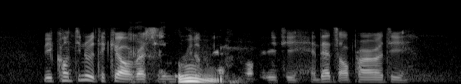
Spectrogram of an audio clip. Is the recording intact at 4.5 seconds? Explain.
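Yes, the audio is intact at 4.5 seconds, with no fault at that moment and only the room's own background noise sitting about 53 dB below the speech.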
